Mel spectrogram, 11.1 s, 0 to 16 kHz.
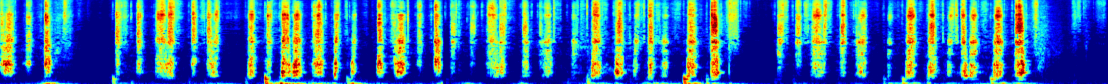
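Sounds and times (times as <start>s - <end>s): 
colored pen scribbling on paper: 0.0s - 0.6s, 1.2s - 10.4s.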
